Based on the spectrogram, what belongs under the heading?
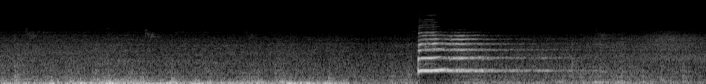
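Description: Train running with a steady low rumble that drops away a little past three seconds in; about four seconds in a train horn sounds one sudden blast that fades out over about two seconds.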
